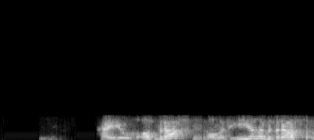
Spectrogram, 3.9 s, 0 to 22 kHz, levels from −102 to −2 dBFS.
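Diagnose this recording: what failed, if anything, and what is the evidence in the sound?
Codec stage. The speech sounds rough and slightly synthetic throughout, with plainly audible coding damage. Nothing lies below about 250 Hz or above 3.4 kHz. This is the G.729 codec. It rebuilds speech from a filter, a pitch predictor and sparse pulses, which fits an 8 kbit/s stream.

Network stage. VoIP packet loss concealed by the speech codec appears at 0.73 to 0.75 s and again at 2.45 to 2.56 s, just before "om it". Each gap becomes a stretched, fading extrapolation. The second span covers 80 ms of missing audio, which fits four lost packets, and the sound stays weak until the decoder recovers.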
